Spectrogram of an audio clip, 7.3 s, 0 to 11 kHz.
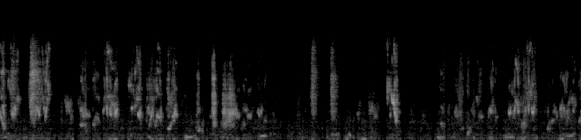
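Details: Budgerigar kept indoors as a pet, streamed live on Monday 16 February 2015 at 7 AM. Quiet, scattered squeaky chirps and clicks come in a loose, uneven string.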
